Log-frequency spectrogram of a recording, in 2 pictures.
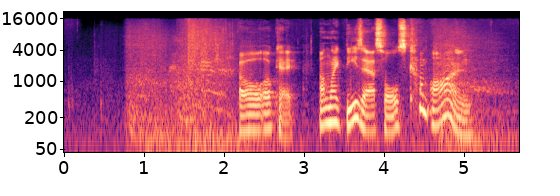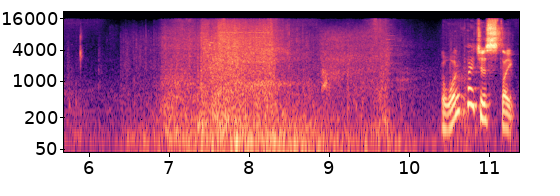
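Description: Flames whoosh and roar in bursts.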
